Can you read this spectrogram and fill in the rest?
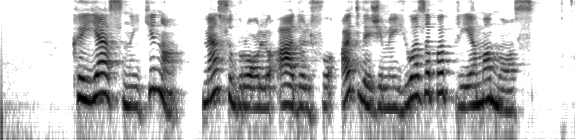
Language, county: Lithuanian, Kaunas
